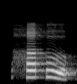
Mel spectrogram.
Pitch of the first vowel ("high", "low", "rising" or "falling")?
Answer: high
